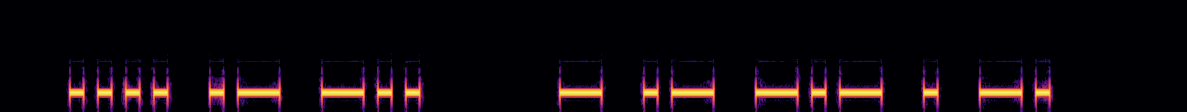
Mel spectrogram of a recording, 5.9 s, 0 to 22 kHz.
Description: Morse code, heard as a keyed tone, about 17 wpm, 700 Hz. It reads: HAD TAKEN
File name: Book One / 08-Chapter 8 - 17 WPM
